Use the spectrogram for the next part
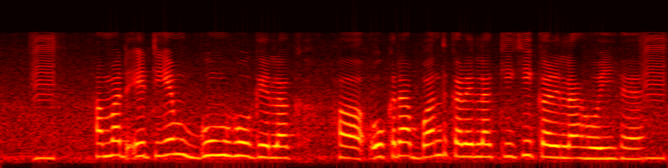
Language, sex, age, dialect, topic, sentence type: Magahi, female, 25-30, Western, banking, question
